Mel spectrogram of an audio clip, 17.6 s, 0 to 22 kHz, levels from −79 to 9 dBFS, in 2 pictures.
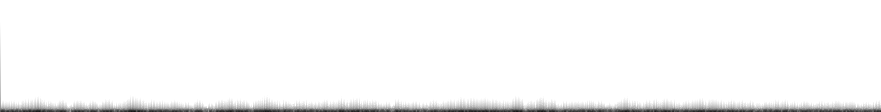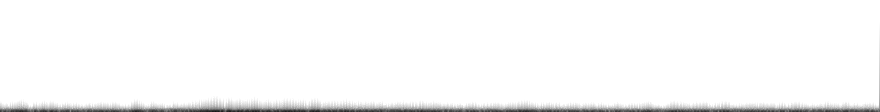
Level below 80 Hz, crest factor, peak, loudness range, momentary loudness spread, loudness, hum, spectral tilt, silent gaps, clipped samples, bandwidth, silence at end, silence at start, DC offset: -16 dBFS; 12 dB; 0 dBFS; 6 LU; 8 LU; -28 LUFS; none; -22.5 dB/octave; none; under 0.1%; 0.2 kHz; 0 s; 0 s; under 0.1%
